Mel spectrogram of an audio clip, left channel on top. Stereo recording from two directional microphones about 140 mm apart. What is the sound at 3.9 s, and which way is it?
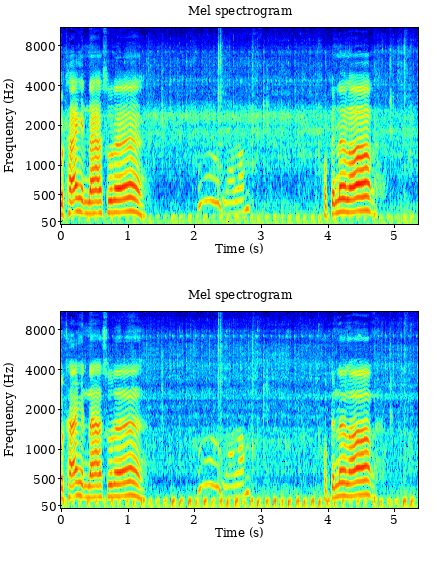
Speech, centre (ahead or behind).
